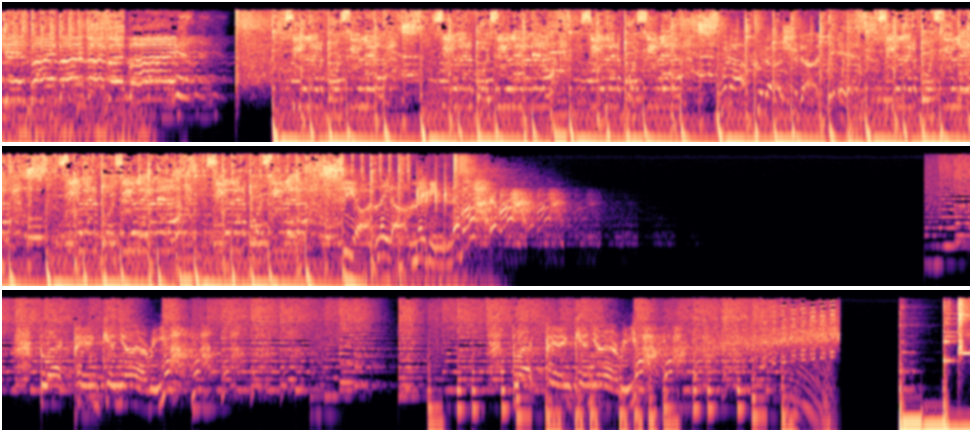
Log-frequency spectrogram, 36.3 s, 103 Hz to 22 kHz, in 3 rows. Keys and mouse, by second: 3.0 middle click, 4.5 e, 4.8 s, 5.8 s, 6.7 a, 6.9 a, 7.0 g, 8.8 KP_3, 10.1 s, 10.9 g, 12.1 s, 13.6 s, 14.1 g, 14.9 click, 17.9 g, 19.4 a, 20.1 middle click, 21.1 right click, 22.9 s, 24.4 s, 25.8-26.9 right drag, 27.9 s, 29.6 a, 29.7 a, 30.0 s, 31.0 g, 32.5 z, 33.4 z, 33.6 z.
